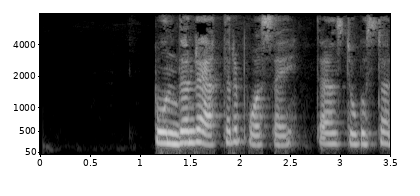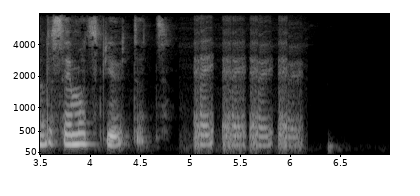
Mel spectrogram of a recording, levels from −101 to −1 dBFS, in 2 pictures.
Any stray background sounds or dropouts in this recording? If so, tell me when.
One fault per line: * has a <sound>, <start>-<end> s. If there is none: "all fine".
* has a laugh, 5.0-6.1 s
